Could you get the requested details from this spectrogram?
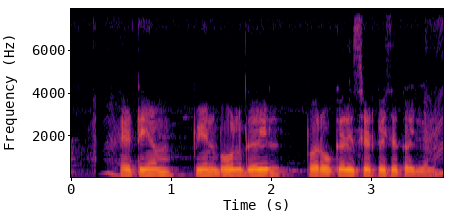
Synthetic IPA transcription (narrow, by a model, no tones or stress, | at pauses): eʈijempinbʱoːlɡəɪlpəɾoːkeɾiseʈkəɦisekəilɡel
